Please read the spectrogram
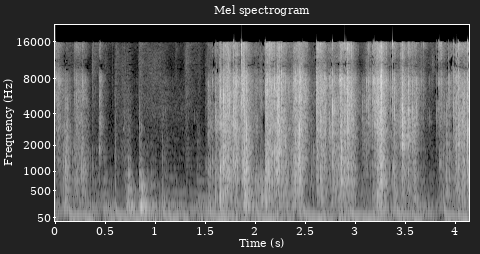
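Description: Plastic cookie-package wrapper crinkling and crackling as it is handled and opened. It starts about a second and a half in as a rapid run of sharp crackles that stops just before the end.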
